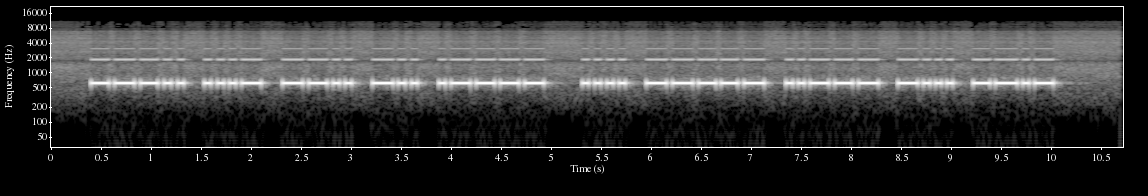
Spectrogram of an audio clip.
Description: Morse code, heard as a keyed tone, hand-sent with a straight key, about 20 wpm, 620 Hz, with room echo. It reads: 8VZD1 H02BQ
